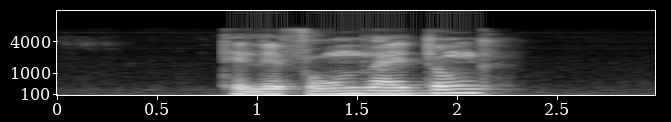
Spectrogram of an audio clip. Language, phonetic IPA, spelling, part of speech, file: German, [ˈteːləfoːnˌlaɪ̯tʊŋ], Telefonleitung, noun, De-at-Telefonleitung.ogg
- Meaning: telephone line, phone line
